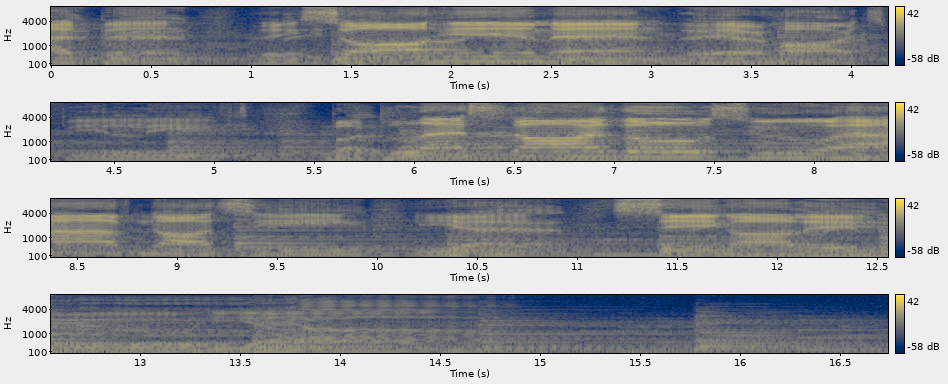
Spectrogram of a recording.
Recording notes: This is the audio from the entire service.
